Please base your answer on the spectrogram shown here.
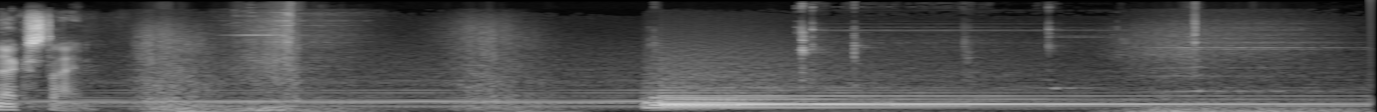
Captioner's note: calming music; logo whooshing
